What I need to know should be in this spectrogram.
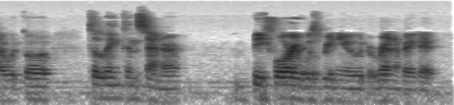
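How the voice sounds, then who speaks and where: With a Mexican accent, a man talks at a moderate pace. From Mexico. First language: Spanish. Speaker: Broadway actor and singer. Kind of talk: interview.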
